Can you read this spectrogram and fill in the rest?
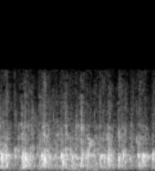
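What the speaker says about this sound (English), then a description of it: "if we can have a round of applause again for the Professor." An audience applauds a professor at a Chennai Talks lecture event, giving a steady, dense wash of clapping from many hands that fills the short stretch at an even level without pause.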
